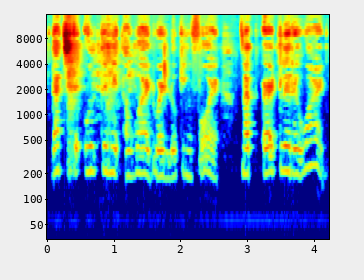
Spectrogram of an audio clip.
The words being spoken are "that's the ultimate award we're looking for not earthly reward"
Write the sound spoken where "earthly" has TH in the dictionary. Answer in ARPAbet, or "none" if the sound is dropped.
T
